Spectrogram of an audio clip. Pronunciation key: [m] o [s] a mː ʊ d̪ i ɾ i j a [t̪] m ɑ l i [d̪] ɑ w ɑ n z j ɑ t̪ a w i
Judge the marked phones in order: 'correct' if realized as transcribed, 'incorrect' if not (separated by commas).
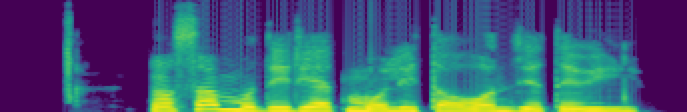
incorrect, correct, correct, incorrect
